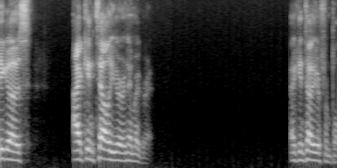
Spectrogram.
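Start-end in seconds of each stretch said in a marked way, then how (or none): 1.1-5.1 put-on thick Croatian accent. Retelling an older dad at a barbecue talking to him, imitating a thick European accent. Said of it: "very thick accent".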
